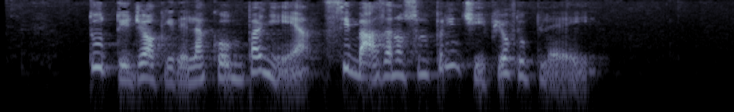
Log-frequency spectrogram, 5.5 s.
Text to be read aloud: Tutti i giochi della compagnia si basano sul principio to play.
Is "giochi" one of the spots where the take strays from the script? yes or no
no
